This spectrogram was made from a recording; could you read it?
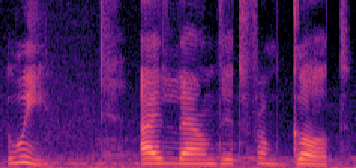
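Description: Woman acting a high-voiced, devout French warrior maid. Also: steady tone, takes it slowly, a crowd in the background. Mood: sweetly earnest. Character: devout, blunt young French warrior saint on trial. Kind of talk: comedic audio drama acting.

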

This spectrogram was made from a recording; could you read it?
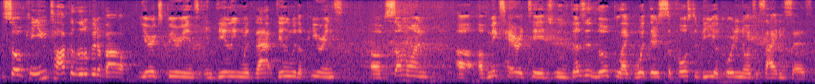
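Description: A man's voice: a little high, steady tone, normal speed, recorded from a distance, slight background noise, rough recording. A man interviewing an author, asking long, winding questions full of fillers and hesitations.

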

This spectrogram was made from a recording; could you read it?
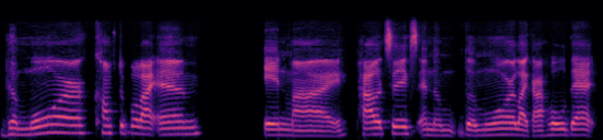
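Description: Deep-voiced woman, blunt and emphatic. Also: slow pace, darkish tone, no echo, lo-fi sound. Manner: emphatic, profane, stretches out key phrases. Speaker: podcast co-host. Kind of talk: candid casual discussion.

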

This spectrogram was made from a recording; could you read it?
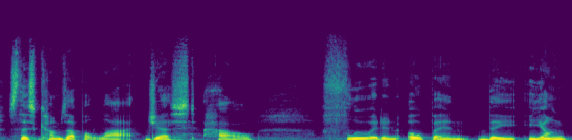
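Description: A woman's voice: low-pitched, gravelly, mellow. A woman co-hosting a podcast in casual, reflective conversation. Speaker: podcast co-host.

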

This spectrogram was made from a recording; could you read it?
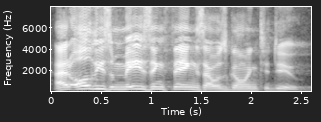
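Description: High-voiced man in his thirties preaching. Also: expressive, fairly quick. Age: 30s. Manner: preaching with swelling emphasis that sinks to quiet phrase endings. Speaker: pastor. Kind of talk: sermon. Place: church service before a live congregation.

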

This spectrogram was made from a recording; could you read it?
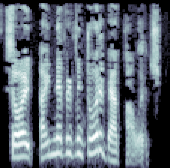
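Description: A woman's voice: on the high side, sing-song, fast, vocal fry, darkish tone, breathy edge, dry recording. A woman in her sixties with a Brooklyn accent, telling her life story as an interview guest, earnest and plainspoken with some fillers. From Brooklyn, New York.

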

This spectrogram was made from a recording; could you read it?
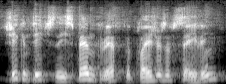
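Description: A man with a slightly high voice speaks like a professor. His delivery is formal, precise and didactic, clearly read from a script for 1930s radio. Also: lively intonation, normal speed, slight background noise. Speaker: guest psychologist, professor.

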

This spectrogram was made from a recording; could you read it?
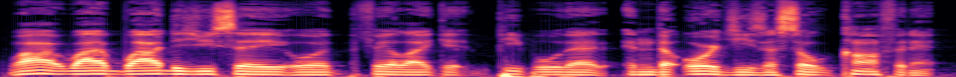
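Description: A man hosting a casual interview chat, halting and repeating words as he finds his point. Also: low-pitched, steady tone, darkish tone, dry recording.

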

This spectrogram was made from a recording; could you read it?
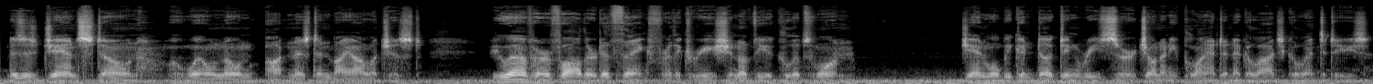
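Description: A man playing a gruff, impatient male commander of a space agency, speaking in a stern way. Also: a bass voice, a little slow, noisy background. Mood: formal.

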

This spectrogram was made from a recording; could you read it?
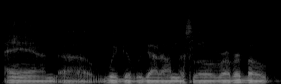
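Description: Deep, mellow-voiced man telling stories. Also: little pitch movement, brisk, breathy edge. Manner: laid-back, many fillers and restarts. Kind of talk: personal storytelling on a talk show.

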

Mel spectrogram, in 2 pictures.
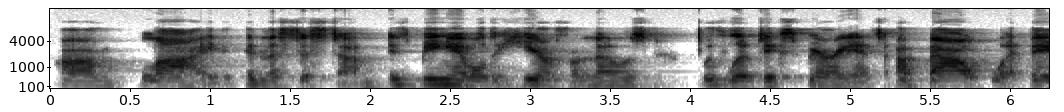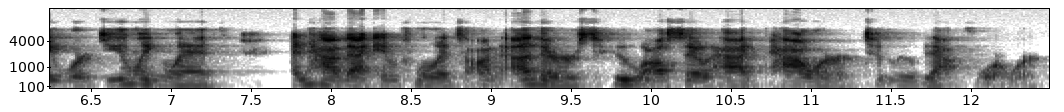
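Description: A woman and former supervisor speaking in a measured, thoughtful way in a panel discussion. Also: deep voice, steady tone, pushed and bright, low-quality recording.

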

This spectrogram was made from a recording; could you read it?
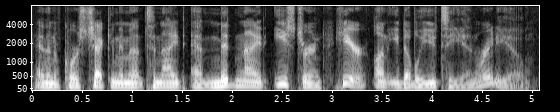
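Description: A man's voice: medium pitch, very animated, mellow, no echo, clean studio sound. Man reading station promos. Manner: brisk announcer reading promos. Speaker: radio show team member.

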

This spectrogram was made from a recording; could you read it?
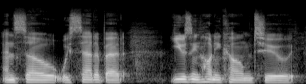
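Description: Low-voiced man explaining in conversation. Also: flat delivery, normal speed, clean tone. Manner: explains through self-posed questions and quoted inner dialogue. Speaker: podcast guest, engineering leader. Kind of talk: conversational interview talk.

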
